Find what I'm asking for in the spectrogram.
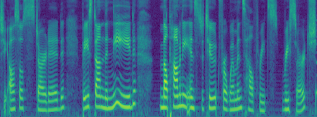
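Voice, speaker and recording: Fairly slow speech from a woman at medium pitch with ordinary pitch variation, a normal speaking voice, and a dry, close sound with no echo on a very clean recording with a silent background. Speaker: podcast host. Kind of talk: podcast interview.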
